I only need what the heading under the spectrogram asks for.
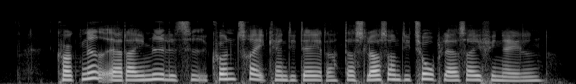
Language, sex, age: Danish, female, 26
